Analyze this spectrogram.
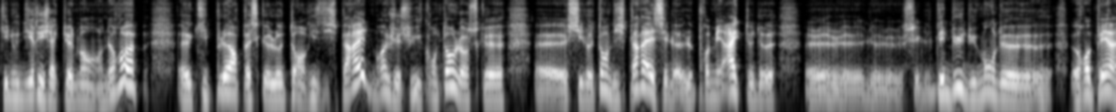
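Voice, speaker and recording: Over a quiet background, a man with vocal fry speaks at a moderate pace with ordinary pitch variation, in a dry, close sound with no echo. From France. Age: 80s+. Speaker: economist and author. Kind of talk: interview. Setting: studio. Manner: halting, many repetitions and hesitations; animated.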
